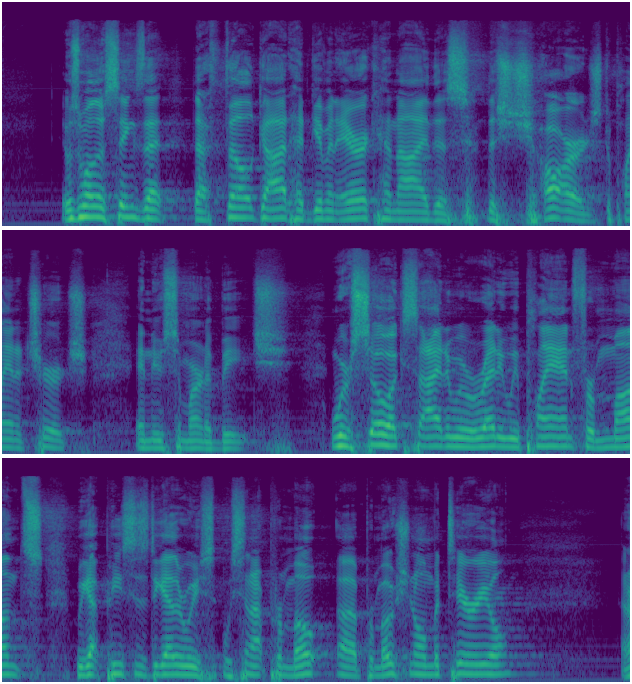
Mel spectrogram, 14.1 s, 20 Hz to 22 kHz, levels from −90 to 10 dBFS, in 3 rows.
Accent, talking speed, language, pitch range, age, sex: American, 210 wpm, English, 120-165 Hz, 30-49, male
